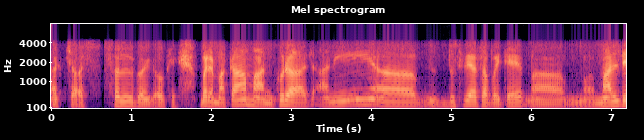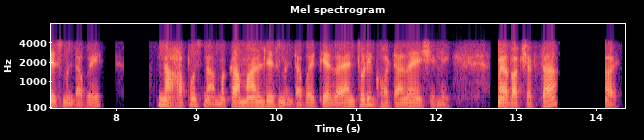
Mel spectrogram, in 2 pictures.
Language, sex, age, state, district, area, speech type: Goan Konkani, male, 45-60, Goa, Ponda, rural, conversation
